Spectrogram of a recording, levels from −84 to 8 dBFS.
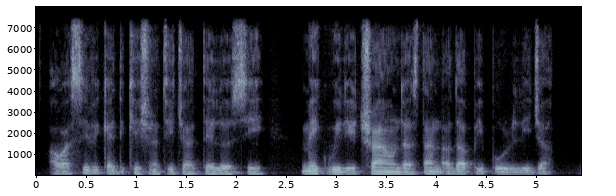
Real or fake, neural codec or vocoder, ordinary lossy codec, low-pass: fake; codec, 16 kHz, 0.4 kbps, LongCat-Audio-Codec; none; 7.2 kHz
